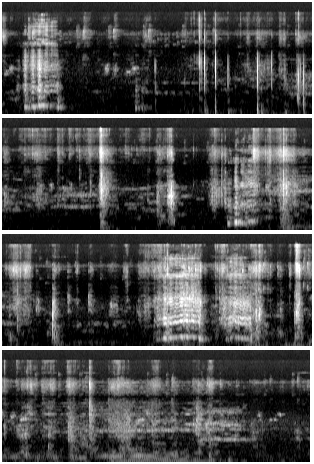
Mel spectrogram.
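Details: Goats on a farm; short wavering bleats at intervals, a strong one near the start, around eight seconds and a cluster near twelve seconds, with clattering knocks and background noise between.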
